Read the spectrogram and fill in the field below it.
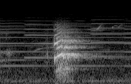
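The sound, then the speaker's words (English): A dog bursting in through an opened apartment door gives one sharp bark that rings briefly before fading, heard alone against a faint steady background hum. “But the second she opens the door, the landlady's dog busts in, causing her to drop it to the floor.”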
